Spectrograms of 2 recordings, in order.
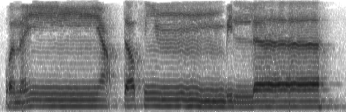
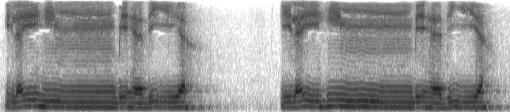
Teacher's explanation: الحكم الأول من أحكام الميم الساكنة هو الإخفاء، ويقع قبل الباء. إذا سكنت الميم قبل الباء فإنه هنا يكون حكمها الإخفاء مع الغنة. مثال ذلك قوله تعالى: ومن يعتصم بالله. · Term: الإخفاء الشفوي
